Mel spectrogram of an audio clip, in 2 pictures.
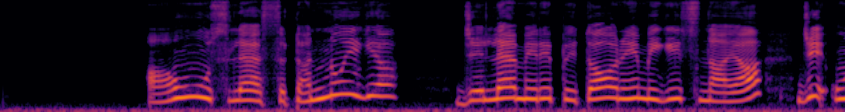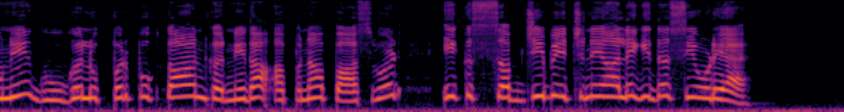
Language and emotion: Dogri, surprised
